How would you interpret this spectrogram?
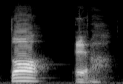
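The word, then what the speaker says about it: طائرة: 그래서 두 개 다 알아두시는 게 좋을 것 같고, 2번, 이거는 뭐, 따에라. 따에라. 이렇게 해야 되겠죠. 따이라가 아니에요. 따에라. 이렇게 해야 됩니다. 발음이 좀 어렵죠.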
